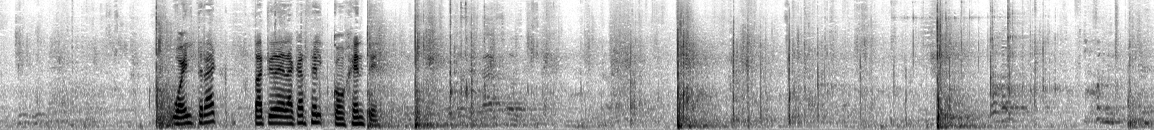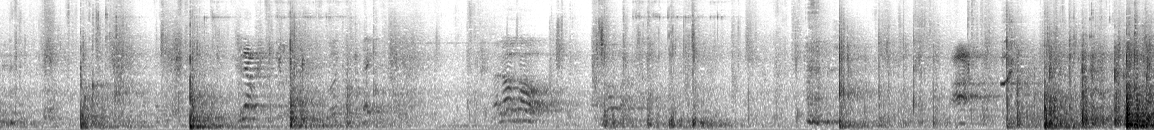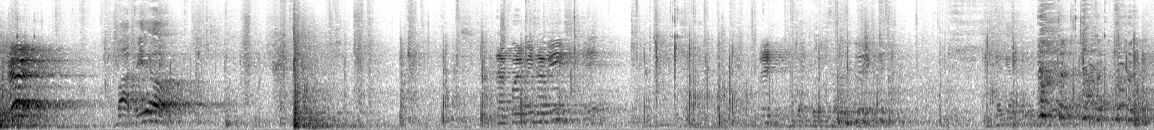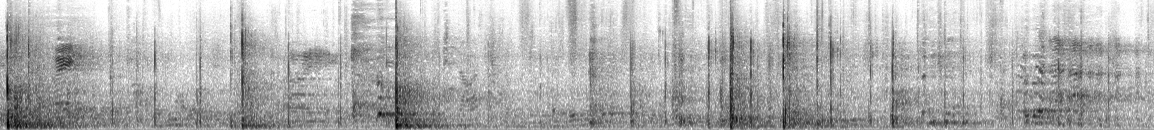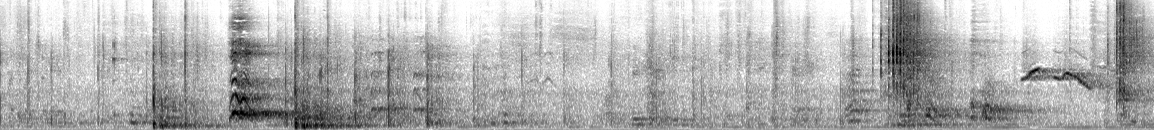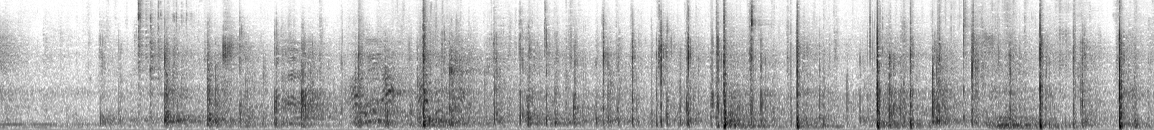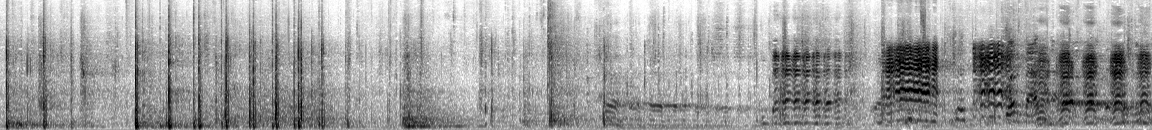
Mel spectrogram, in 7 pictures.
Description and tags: Sounds recorded from a prision.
